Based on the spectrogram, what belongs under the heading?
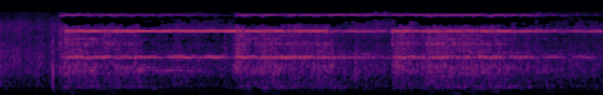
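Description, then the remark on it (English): A telephone bell rings urgently and continuously in the dimness of an old lighthouse, loud, starting after a brief click and clattering on for about five seconds with no voices. “Phone bells ringing urgently in the dimness of the old lighthouse.”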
